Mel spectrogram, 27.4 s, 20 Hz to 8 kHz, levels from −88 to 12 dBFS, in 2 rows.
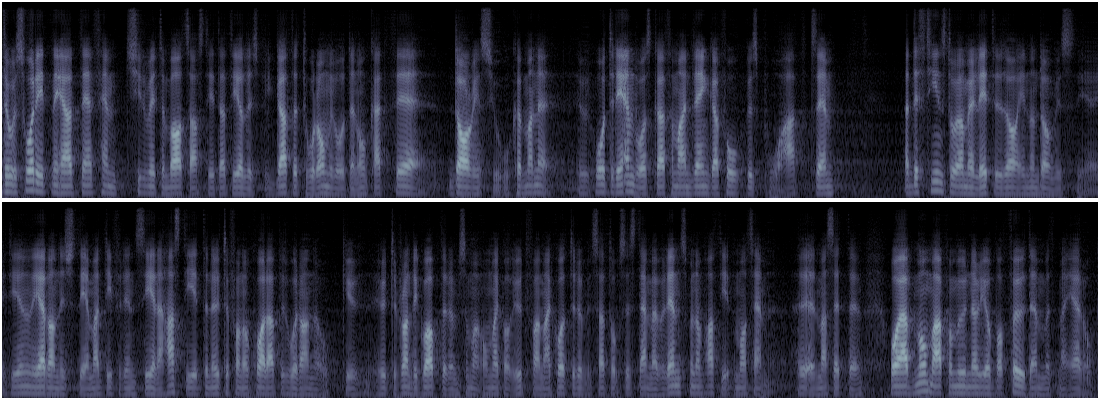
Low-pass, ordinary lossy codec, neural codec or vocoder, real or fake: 7.2 kHz; none; codec, 16 kHz, 0.2 kbps, FocalCodec; fake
